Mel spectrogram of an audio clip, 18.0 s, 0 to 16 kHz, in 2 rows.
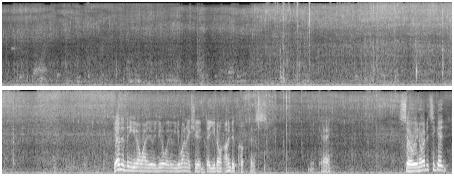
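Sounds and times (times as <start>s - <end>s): chicken sizzling in hot oil: 0.0s - 18.0s.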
